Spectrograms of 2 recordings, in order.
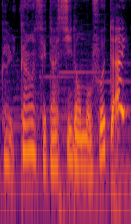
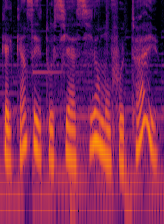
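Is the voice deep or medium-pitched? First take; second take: deep; medium-pitched. First: It is said in Papa Bear's deep voice. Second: It is said in Mama Bear's medium voice.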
